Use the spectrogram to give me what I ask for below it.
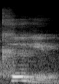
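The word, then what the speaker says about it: KUIU: wear yep what brand is it it's called qu you so it's K you I you pronounced to you it is the best stuff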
